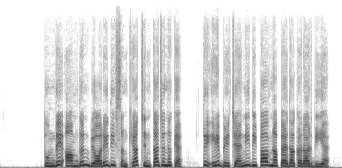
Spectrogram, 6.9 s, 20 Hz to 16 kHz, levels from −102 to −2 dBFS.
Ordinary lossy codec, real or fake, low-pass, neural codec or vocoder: Opus, 64 kbps; fake; 14.4 kHz; autoencoder, 48 kHz, 128 numbers a frame, DAC-VAE, trained on Japanese speech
